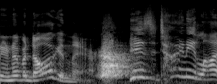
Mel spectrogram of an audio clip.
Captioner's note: bark!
